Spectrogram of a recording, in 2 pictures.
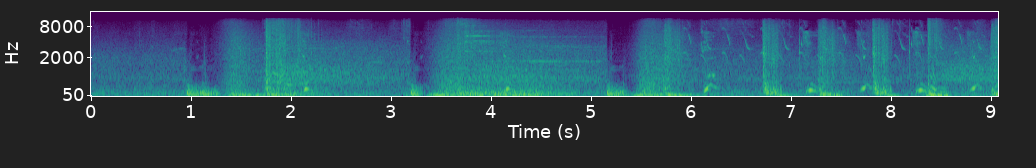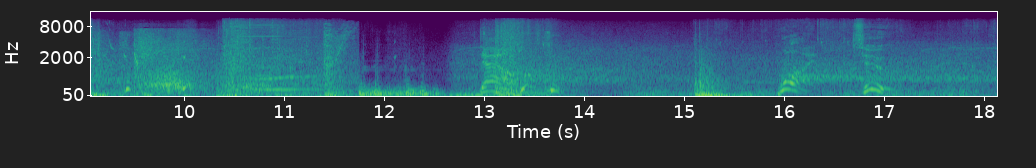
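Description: Punches land with heavy thuds and cracks.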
